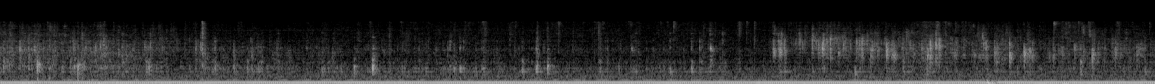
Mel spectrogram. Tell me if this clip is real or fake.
real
